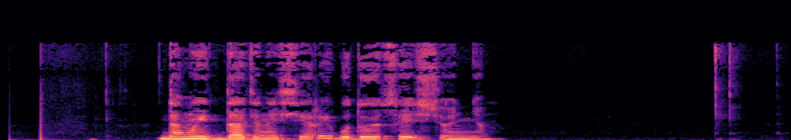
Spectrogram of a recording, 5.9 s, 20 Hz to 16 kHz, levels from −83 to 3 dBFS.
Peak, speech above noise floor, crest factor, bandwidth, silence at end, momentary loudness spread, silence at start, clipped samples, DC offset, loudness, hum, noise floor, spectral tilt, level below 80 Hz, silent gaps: -2 dBFS; 55 dB; 18 dB; 11.5 kHz; 2.2 s; 23 LU; 0.05 s; under 0.1%; under 0.1%; -17 LUFS; none; -71 dBFS; -5.5 dB/octave; -58 dBFS; none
